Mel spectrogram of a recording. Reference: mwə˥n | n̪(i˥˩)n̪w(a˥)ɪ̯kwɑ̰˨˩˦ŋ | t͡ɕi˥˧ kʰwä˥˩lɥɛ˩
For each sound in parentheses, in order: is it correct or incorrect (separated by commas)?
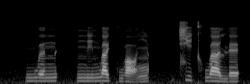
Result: incorrect, incorrect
